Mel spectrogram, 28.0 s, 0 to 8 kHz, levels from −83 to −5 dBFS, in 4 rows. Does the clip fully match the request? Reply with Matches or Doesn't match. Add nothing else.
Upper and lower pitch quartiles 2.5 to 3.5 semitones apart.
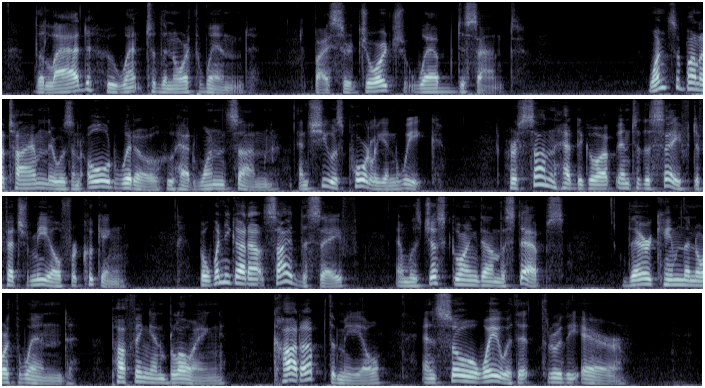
Doesn't match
